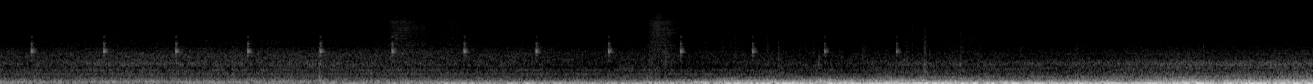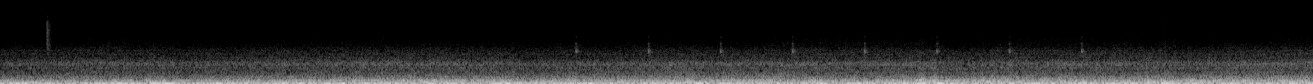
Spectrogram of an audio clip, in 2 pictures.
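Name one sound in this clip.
Tyres rumble steadily on the road from inside a moving car, growing louder as it speeds up.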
